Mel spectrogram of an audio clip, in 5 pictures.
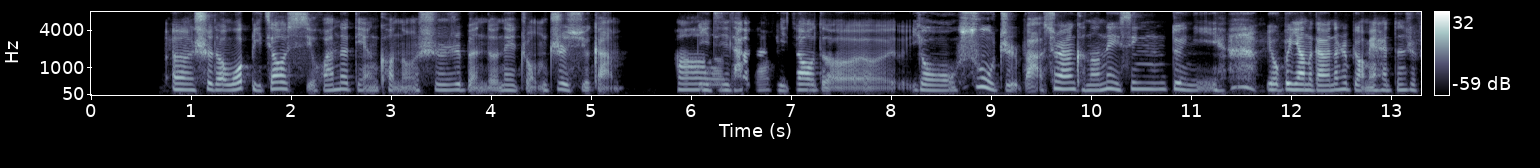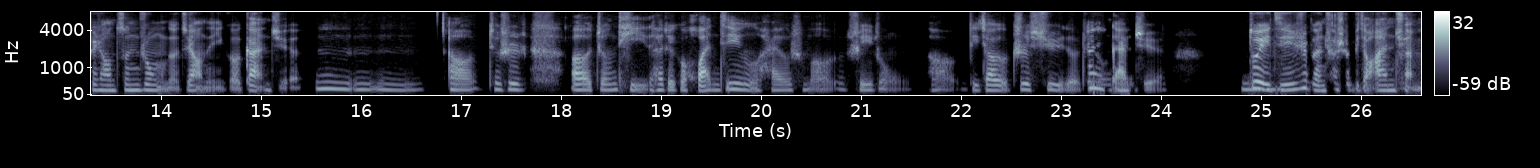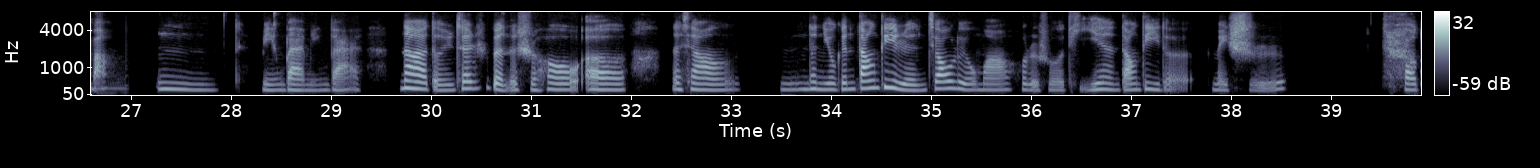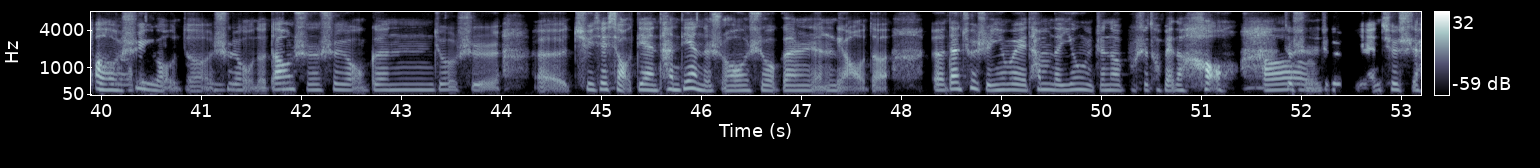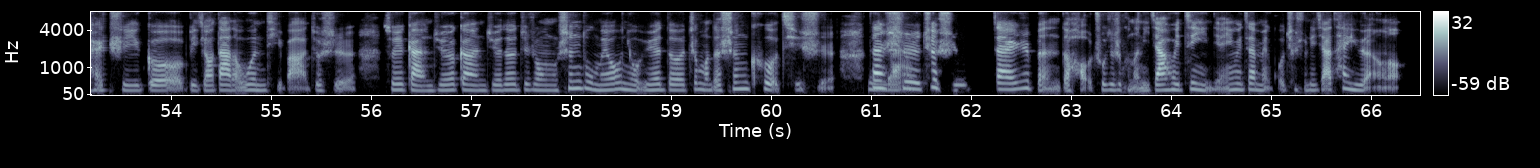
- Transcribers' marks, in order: drawn out: "的"; chuckle; other background noise; laughing while speaking: "好"
- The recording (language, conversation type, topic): Chinese, podcast, 有哪次旅行让你重新看待人生？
